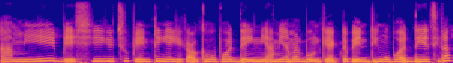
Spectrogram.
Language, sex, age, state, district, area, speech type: Bengali, female, 18-30, West Bengal, North 24 Parganas, rural, spontaneous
